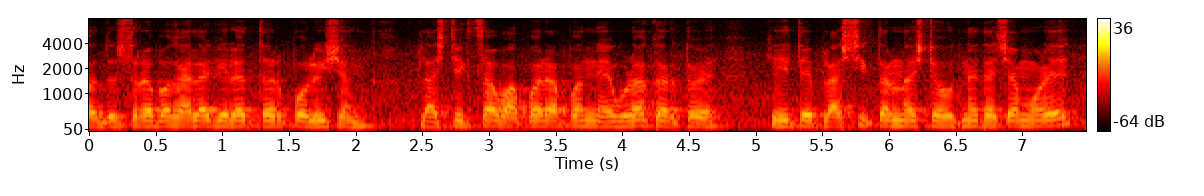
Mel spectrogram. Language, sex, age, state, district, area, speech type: Marathi, male, 30-45, Maharashtra, Yavatmal, urban, spontaneous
